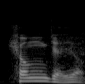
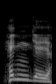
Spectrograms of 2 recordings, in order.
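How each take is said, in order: First: The first vowel sounds like 'eo'. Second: The first vowel sounds like 'ae'. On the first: The speaker calls it right. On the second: The speaker calls it wrong.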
